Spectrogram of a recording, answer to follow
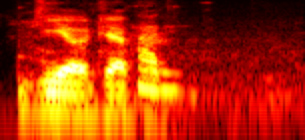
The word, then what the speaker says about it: GeoGebra: Geogra. Geogra. Gio. You put more emphasis on the Jebra.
